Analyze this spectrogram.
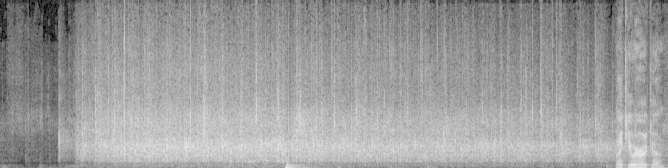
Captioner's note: applause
